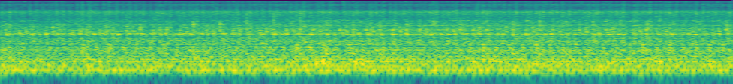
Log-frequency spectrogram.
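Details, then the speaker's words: Car fitted with a TCI pulser module replacing a dead ignition module, started cold: catches immediately and holds a steady, even idle with a smooth low churn and no misses. "Ini kondisi mesin dingin. Oke, kondisi mesin dingin. Ini kondisi mesin dingin langsung nyala ceker."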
